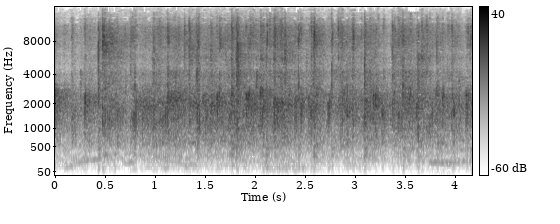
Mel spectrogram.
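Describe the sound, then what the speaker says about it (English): Sustained audience applause at a live podcast fundraiser event, dense steady clapping filling the room for several seconds without letting up. "So a big round of applause for everybody."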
